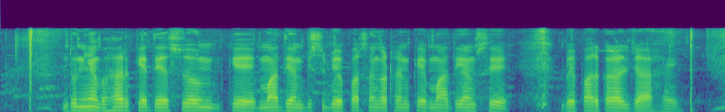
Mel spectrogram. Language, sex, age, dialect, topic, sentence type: Magahi, male, 18-24, Southern, banking, statement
